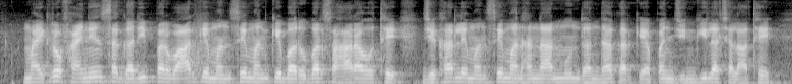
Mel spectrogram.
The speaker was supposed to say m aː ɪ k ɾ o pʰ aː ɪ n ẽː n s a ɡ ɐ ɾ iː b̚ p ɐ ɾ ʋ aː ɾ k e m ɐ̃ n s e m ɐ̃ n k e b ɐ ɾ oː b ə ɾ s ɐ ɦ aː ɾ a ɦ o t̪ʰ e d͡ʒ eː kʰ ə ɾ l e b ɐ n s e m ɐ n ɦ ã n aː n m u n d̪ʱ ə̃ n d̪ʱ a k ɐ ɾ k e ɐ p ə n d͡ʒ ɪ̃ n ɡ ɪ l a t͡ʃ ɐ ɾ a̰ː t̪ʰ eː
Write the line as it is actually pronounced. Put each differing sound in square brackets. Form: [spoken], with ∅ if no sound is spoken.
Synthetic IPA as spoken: m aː ɪ k ɾ o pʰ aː ɪ n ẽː n s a ɡ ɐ ɾ iː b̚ p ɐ ɾ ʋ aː ɾ k e m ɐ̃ n s e m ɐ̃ n k e b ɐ ɾ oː b ə ɾ s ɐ ɦ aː ɾ a ɦ o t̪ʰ e d͡ʒ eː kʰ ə ɾ l e [m] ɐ n s e m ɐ n ɦ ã n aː n m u n d̪ʱ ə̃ n d̪ʱ a k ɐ ɾ k e ɐ p ə n d͡ʒ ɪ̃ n ɡ [i] l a t͡ʃ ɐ [l] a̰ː t̪ʰ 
